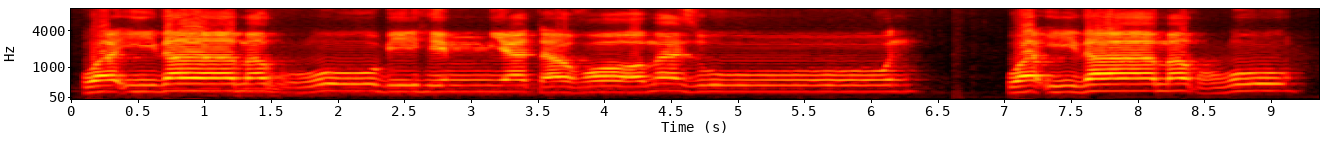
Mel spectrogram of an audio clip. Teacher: pada kalimat marru ini adalah contoh huruf ro yang tebal ketika diucapkan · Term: ra yang tebal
